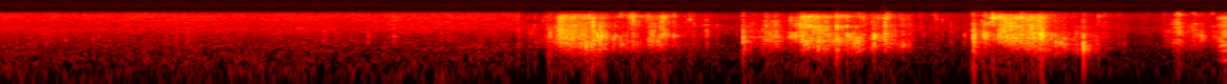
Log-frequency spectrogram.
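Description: Trail mix of nuts and dried fruit being tossed by hand in a large plastic bowl: three rustling, crunching bursts that begin about halfway through.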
